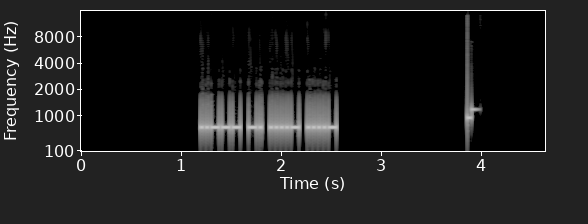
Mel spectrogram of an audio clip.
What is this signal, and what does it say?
Morse code, heard as a keyed tone, about 44 wpm, 700 Hz. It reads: 2N44
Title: Common Cut Numbers - 4-Digit 45wpm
